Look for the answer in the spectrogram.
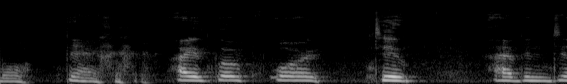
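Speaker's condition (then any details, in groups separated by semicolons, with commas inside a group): ALS; listeners can tell something is not right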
